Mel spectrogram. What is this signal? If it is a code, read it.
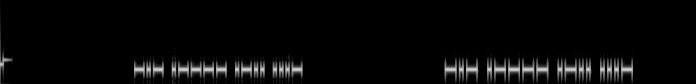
Morse code, heard as a keyed tone, about 32 wpm, 700 Hz. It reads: K1LV K1LV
